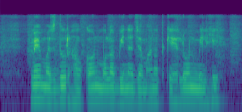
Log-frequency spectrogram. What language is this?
Chhattisgarhi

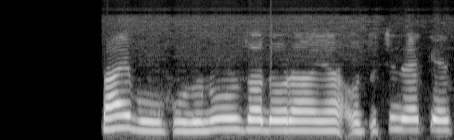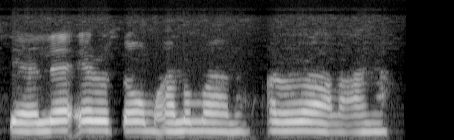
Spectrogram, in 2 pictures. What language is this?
Igbo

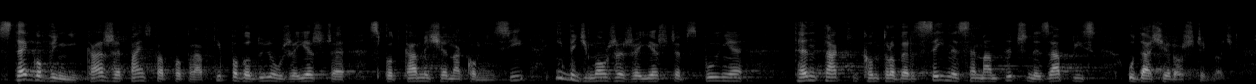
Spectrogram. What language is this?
Polish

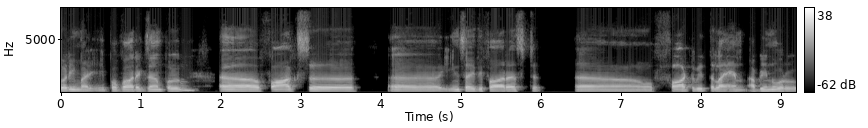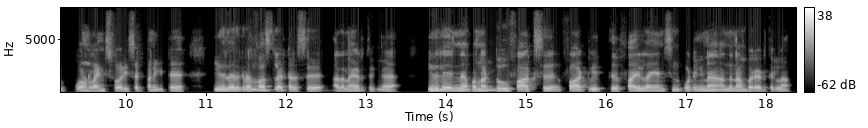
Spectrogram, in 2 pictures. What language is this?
Tamil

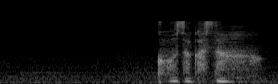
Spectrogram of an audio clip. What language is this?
Japanese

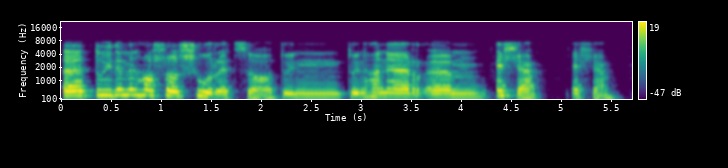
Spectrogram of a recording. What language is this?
Welsh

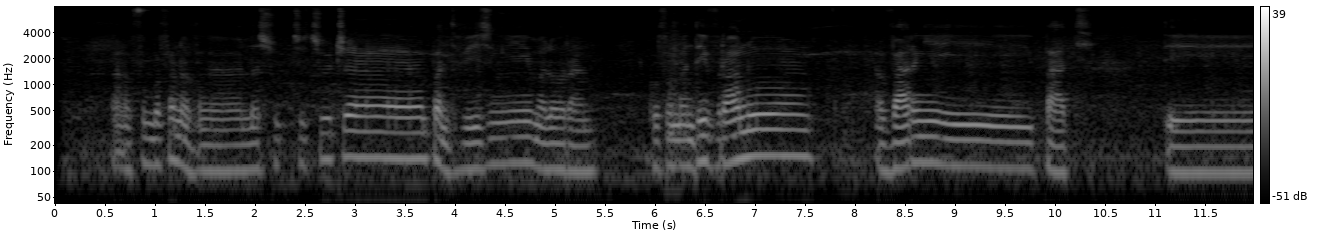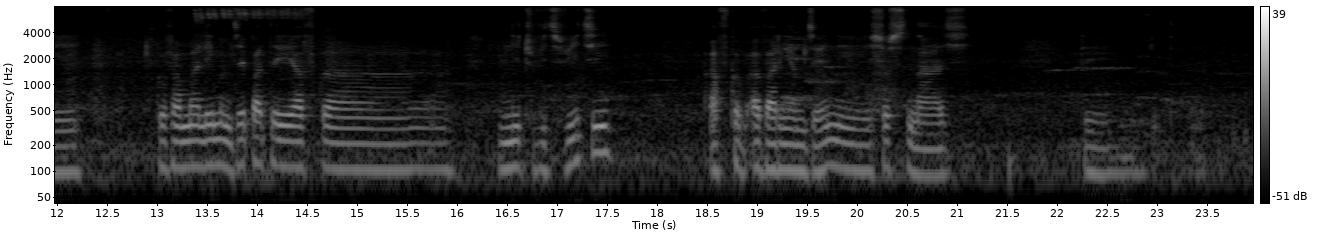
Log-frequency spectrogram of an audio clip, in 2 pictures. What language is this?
Tsimihety Malagasy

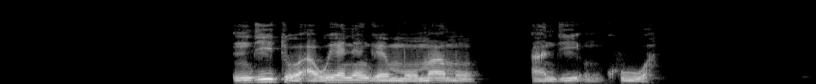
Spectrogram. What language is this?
Batanga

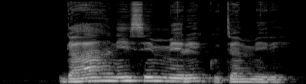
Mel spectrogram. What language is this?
Igbo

